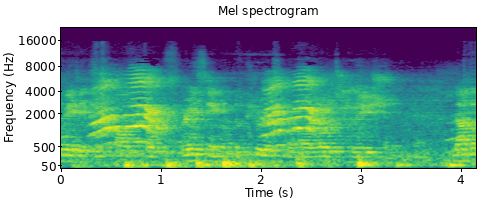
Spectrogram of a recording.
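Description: Speech: a man's voice reading aloud, joined twice by a child's higher voice, about half a second in and again at two seconds.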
